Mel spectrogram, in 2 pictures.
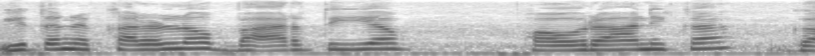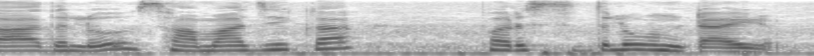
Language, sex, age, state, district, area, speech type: Telugu, female, 45-60, Andhra Pradesh, Alluri Sitarama Raju, rural, spontaneous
